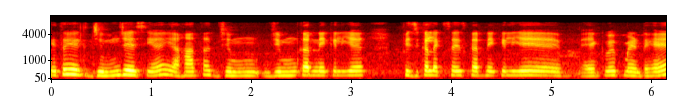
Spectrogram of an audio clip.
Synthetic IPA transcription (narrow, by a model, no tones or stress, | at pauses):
jet̪oeːkd͡ʒɪmːd͡ʒɛːsiɦɛjɐɦãt̪ɐk̚d͡ʒɪmd͡ʒɪmːkɐɾnekelie | fɪzɪkəleːksaɪzkɐɾnekelieekwɪpmɛ̃ɳʈɦɛ̃ː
